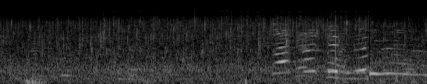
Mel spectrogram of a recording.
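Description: Water running steadily in a stone fountain, with a young child's voice calling out wordlessly in the last second or so.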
